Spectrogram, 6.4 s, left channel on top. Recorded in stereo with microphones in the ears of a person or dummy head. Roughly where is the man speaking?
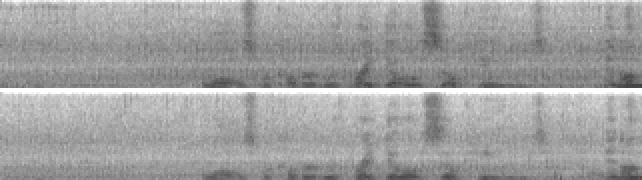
Left.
